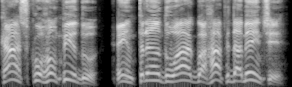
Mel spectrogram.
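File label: alarms critical flooding, Brazilian Portuguese; speech; World Of Warships; PT BR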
